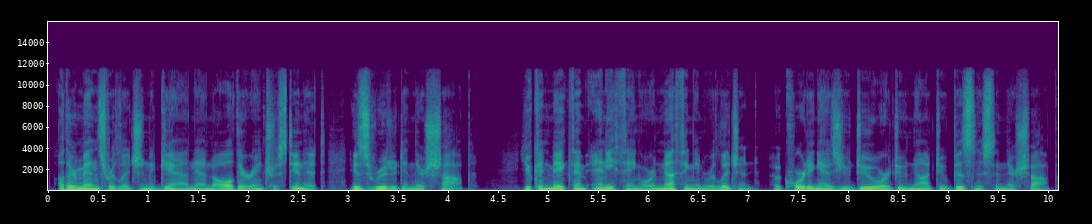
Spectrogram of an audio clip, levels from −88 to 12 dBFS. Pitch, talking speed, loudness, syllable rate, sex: 105 Hz, 215 wpm, -17 LUFS, 5.7 syllables/s, male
